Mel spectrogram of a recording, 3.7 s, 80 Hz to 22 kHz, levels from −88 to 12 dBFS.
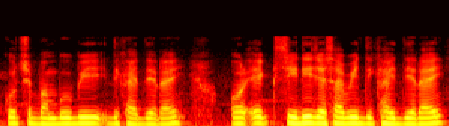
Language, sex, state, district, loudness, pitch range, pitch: Hindi, male, Arunachal Pradesh, Longding, -15 LUFS, 145-155 Hz, 150 Hz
